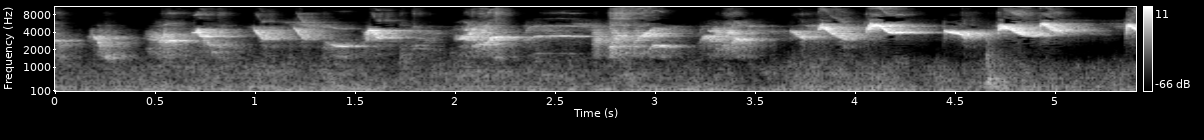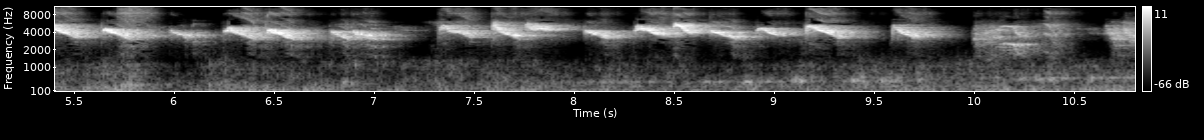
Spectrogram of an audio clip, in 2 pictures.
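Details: Mata puteh (Oriental white-eye) opening its 'tiong aw' song during form ramp-up, 3 January 2022: sustained, lively sequence of high, quick downslurred chirps and trills with brief pauses.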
